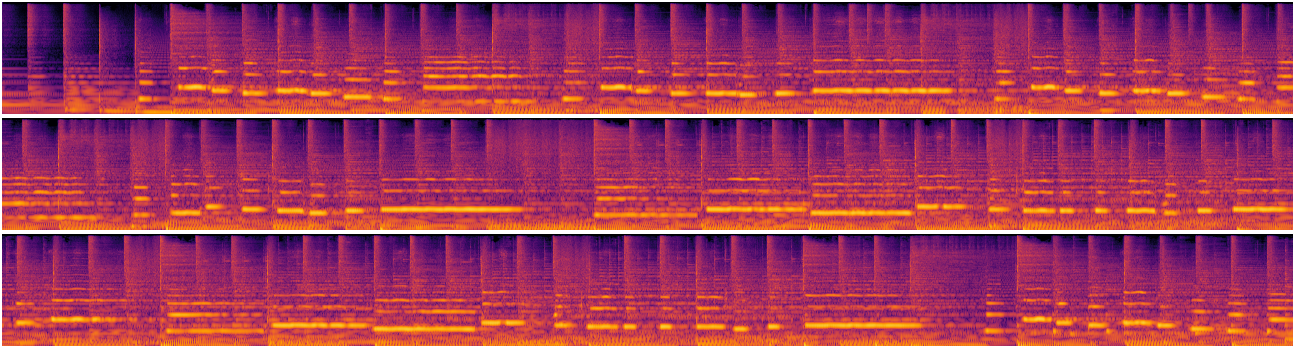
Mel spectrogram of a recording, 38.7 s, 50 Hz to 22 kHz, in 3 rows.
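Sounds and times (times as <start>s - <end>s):
flute: 0.7s - 38.7s.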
